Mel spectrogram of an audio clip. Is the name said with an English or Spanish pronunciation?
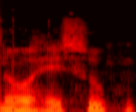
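Spanish. The name is said the Spanish way. The name is an ordinary person's name. "no Jesús"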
